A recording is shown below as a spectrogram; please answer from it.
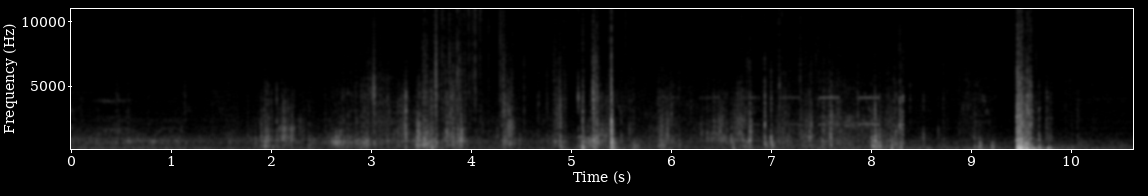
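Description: Footsteps crunching on gravel, a string of small irregular knocks, then a car door slamming shut with a loud, deep thump near the end.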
